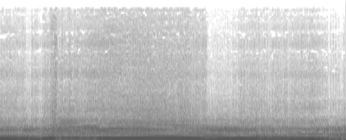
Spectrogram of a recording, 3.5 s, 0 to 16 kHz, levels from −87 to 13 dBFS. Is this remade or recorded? recorded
